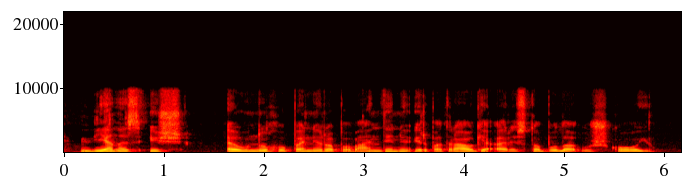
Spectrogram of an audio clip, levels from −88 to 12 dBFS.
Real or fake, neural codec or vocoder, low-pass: fake; vocoder, 22.05 kHz, 80 mel bands, WaveNeXt; 9.9 kHz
